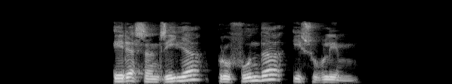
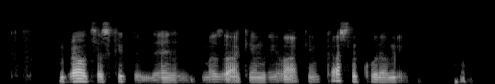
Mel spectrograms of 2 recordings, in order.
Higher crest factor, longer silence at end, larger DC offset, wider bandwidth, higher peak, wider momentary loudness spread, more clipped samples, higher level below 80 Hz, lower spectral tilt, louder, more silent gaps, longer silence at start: about the same, 16 dB vs 20 dB; first, 1 s vs 0.3 s; neither; about the same, 7.8 kHz vs 7.8 kHz; first, -2 dBFS vs -6 dBFS; second, 7 LU vs 15 LU; neither; first, -56 dBFS vs -68 dBFS; second, -5 dB/octave vs -6.5 dB/octave; first, -15 LUFS vs -27 LUFS; second, none vs 1.27-1.31 s, 1.96-2.01 s, 3.00-3.04 s, 3.21-3.27 s, 4.09-4.53 s; first, 1.15 s vs 0.6 s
